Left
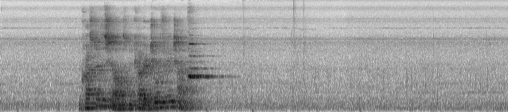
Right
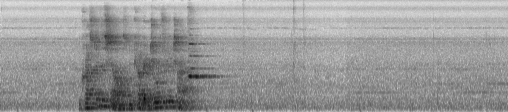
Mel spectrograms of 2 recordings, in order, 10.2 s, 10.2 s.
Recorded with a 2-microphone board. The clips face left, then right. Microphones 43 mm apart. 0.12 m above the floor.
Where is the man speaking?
15° right (ahead or behind), 1.4 m.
